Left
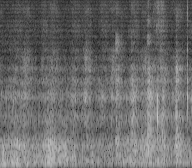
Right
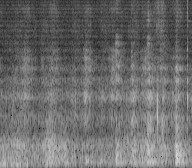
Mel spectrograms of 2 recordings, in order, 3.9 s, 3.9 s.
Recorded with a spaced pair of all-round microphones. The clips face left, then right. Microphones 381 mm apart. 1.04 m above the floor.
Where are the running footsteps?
40° right (ahead or behind); by 3.8 s 55° right (ahead or behind).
